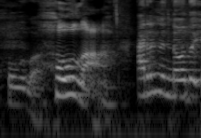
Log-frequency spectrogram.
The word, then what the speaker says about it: hola: Hola. I didn't know that you don't pronounce hola. the H, so...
